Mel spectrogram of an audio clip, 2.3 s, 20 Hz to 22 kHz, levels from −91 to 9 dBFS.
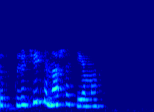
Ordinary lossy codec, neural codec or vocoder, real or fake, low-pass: AAC, 16 kbps; none; real; 3.6 kHz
